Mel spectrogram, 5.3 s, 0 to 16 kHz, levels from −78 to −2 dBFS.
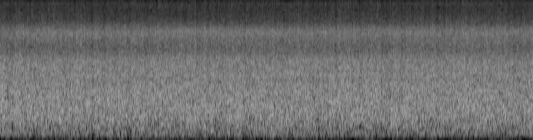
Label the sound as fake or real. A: real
